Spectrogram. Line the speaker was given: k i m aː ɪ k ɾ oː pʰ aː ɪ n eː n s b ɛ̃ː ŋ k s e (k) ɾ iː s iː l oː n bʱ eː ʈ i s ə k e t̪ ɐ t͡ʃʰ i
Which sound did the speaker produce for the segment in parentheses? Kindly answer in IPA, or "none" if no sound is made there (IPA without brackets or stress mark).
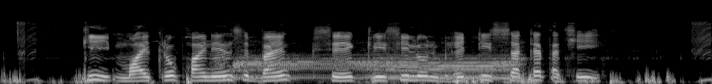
k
